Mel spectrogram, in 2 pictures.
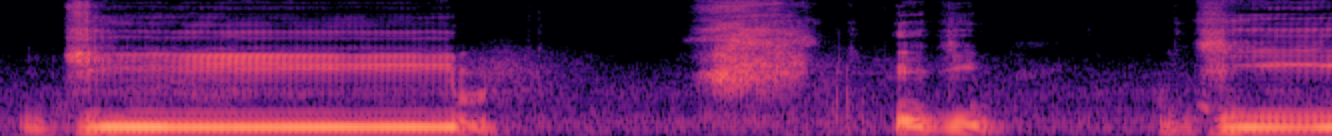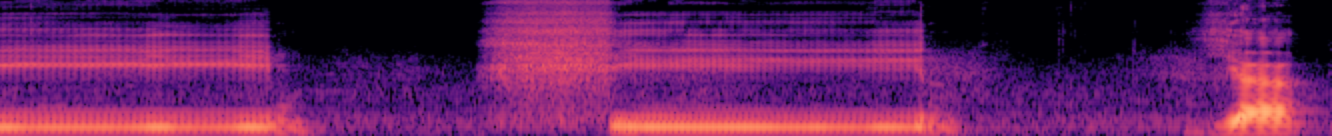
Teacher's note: জিহ্বার মাঝখান তার বরাবর উপরের তালুর সাথে লাগাবে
